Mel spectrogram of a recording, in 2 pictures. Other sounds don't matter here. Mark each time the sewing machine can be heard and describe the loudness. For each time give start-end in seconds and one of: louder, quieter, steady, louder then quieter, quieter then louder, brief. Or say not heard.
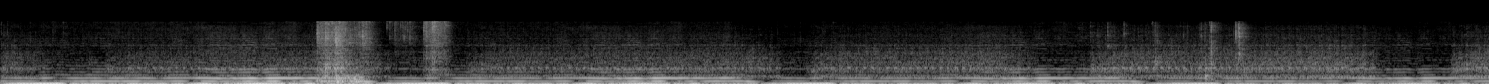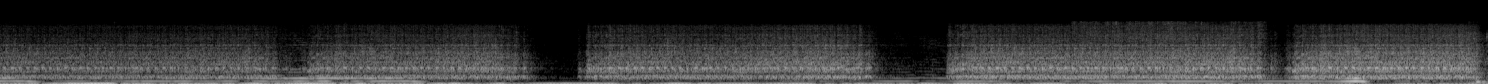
0.0-29.7 louder.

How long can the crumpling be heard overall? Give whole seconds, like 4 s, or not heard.
5 s.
